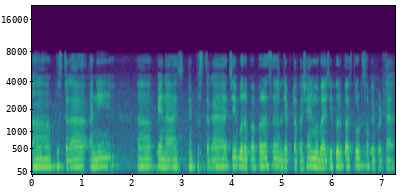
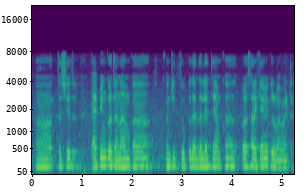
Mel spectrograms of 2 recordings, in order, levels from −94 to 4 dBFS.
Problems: background sounds at intervals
